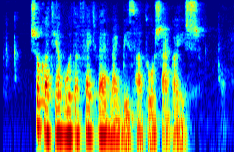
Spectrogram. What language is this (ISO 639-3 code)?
hun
